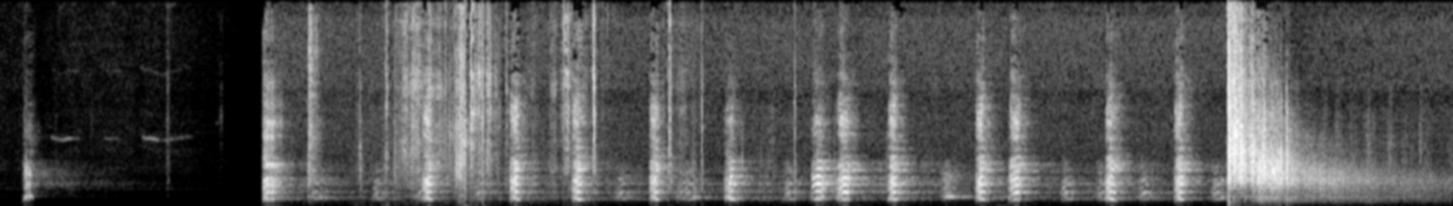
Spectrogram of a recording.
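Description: Finnish spitz barking steadily at a treed capercaillie, about two barks a second, the rhythmic tree-barking that holds the bird and marks it for the hunter. Near the end a single sharp gunshot cracks out, the loudest sound, and fades away slowly.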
